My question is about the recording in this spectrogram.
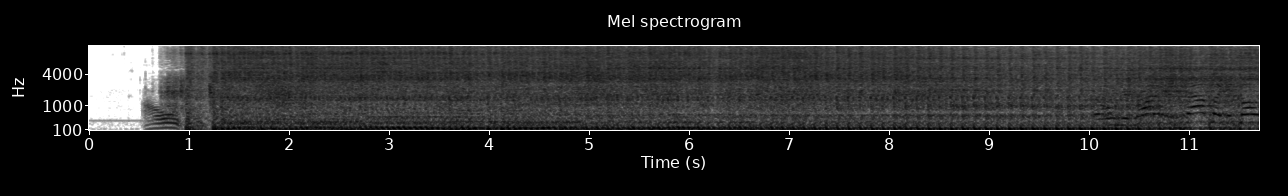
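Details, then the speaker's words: Honda CB360 vintage motorcycle after sitting months: uneven lumpy idle with missing pulses, running on one cylinder, left exhaust pipe cold and right warm, little top-end rattle heard; misfire on one cylinder. "so what I was saying is that the left pipe's still cold and the right one's warm now so I strangely enough didn't hear the top end rattle really there was some there but not a lot"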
